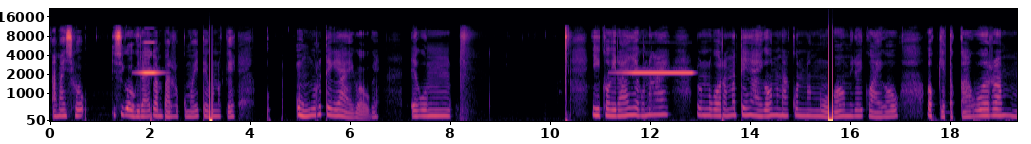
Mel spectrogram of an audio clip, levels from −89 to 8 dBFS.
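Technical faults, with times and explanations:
Throughout: Dolby Digital compression, likely at around 64 kbps, with nothing above 11.4 kHz. The encoder has narrowed the band and starved many frequency lines of bits, filling them with noise, so the speech sounds dull, with a rough, fluttery haze around it.
1.64–2.43 s and 11.16–12.97 s: loudspeaker feedback squeal at 2.1 kHz. The mic is hearing its own speaker, and that frequency keeps going round the loop and growing. The first swells in over about a third of a second to roughly 15 dB above the speech; the second takes about half a second and sits around 10 dB over.
3.20 s and 15.57–15.66 s (right after "aigou nomaku nno"): invalid numbers at full scale. A calculation blew up, and a whole block got pinned at maximum level, 43 ms the first time and 85 ms the second, which fits 2048- and 4096-sample blocks. Each one comes across as a harsh, very loud bang.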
